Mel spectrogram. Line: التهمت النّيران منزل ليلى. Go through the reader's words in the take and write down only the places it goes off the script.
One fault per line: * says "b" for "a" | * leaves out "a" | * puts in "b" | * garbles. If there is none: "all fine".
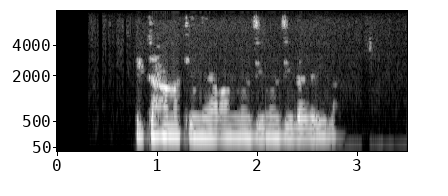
* puts in "منزل"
